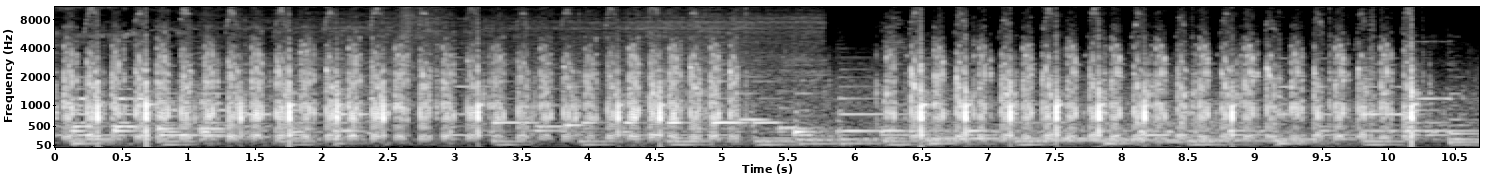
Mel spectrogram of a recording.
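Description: Background music: an upbeat tune with a stepping bass line and a fast, even rhythm, which thins out briefly a little past halfway.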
